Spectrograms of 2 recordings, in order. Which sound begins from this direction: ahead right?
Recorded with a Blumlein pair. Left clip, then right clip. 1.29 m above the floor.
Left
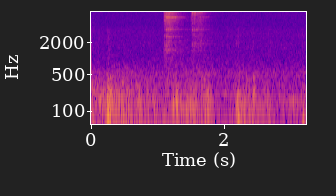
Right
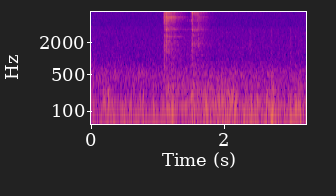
Keys jangling, at 1.1 s.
